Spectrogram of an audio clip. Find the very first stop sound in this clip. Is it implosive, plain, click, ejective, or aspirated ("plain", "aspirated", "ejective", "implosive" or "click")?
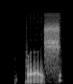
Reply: plain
